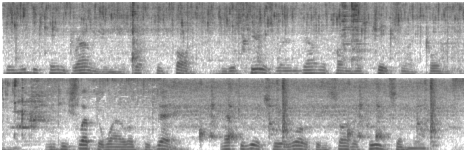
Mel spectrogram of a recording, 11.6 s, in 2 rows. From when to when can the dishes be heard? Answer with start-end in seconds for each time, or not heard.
not heard.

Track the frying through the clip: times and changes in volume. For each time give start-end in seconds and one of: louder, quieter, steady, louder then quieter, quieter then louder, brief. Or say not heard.
0.0-11.5 steady.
